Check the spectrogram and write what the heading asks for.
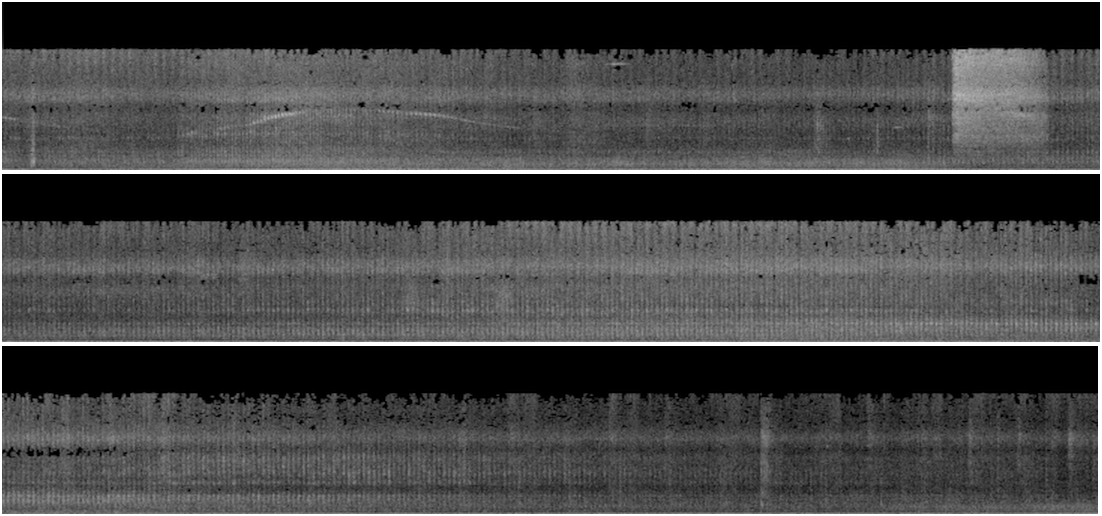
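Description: Street traffic dominated by the steady low rumble of a truck engine. A high squeal rises and falls near the start, and a short sharp hiss comes about a third of the way in.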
